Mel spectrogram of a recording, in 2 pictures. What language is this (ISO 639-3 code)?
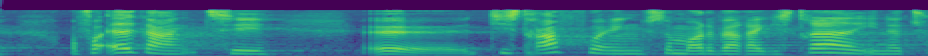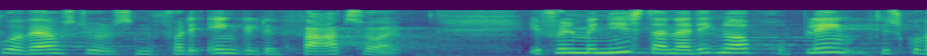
dan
